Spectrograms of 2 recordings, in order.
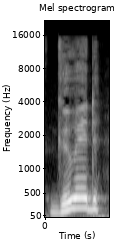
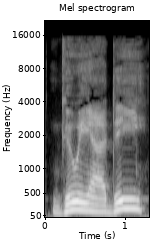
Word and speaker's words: GUID: pronunciations of this guid you'll hear guid guy ID GD all sorts of things out there but the bottom line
